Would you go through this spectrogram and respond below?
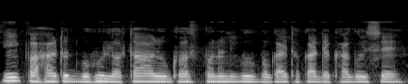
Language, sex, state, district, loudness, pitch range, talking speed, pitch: Assamese, male, Assam, Sonitpur, -17 LUFS, 120-130 Hz, 160 wpm, 125 Hz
